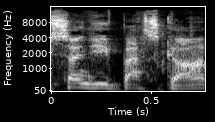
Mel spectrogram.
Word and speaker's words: Sanjeev Bhaskar: a woring thought um we're here with Sanji bascar that's the corot pronunciation it is Jonathan Ross fantastic um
